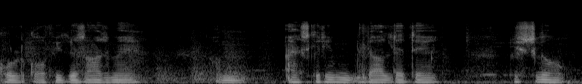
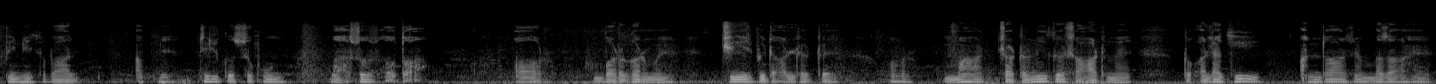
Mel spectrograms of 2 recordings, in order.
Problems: background sounds at intervals, background conversations at intervals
